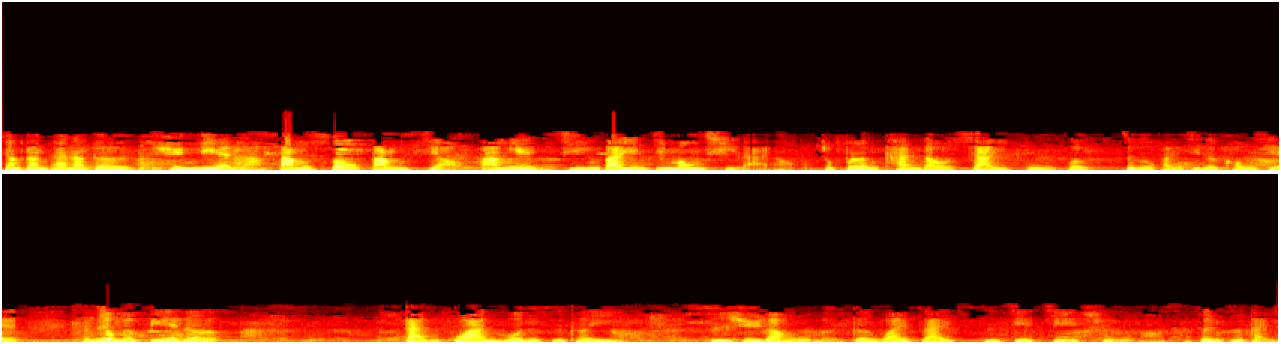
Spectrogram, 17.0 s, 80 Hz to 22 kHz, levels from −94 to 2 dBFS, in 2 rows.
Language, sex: Chinese, female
